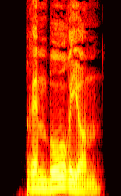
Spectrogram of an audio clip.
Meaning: fuss, rigmarole
- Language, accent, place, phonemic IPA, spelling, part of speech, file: German, Germany, Berlin, /bʁɪmˈboːʁiʊm/, Brimborium, noun, De-Brimborium.ogg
